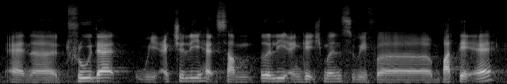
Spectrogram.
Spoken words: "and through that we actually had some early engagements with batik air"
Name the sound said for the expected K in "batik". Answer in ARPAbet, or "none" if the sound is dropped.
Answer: none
